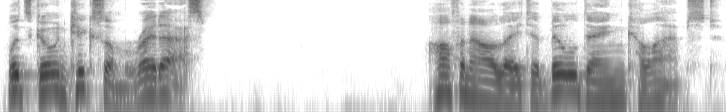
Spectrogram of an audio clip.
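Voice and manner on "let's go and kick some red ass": louder, clipped gung-ho officer rallying his team; a keen leader sending the troops off; clipped commander. A narrator's reading. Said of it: "clipped syllables".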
